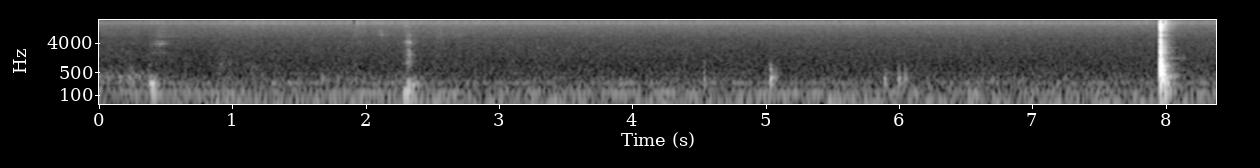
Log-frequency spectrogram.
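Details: Dual CS 5000 turntable with multiple problems, missing piece under cueing piston: near-silent room with faint ticks, then one crisp click as the cue solenoid fires and lowers the arm; normal cueing solenoid operation.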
